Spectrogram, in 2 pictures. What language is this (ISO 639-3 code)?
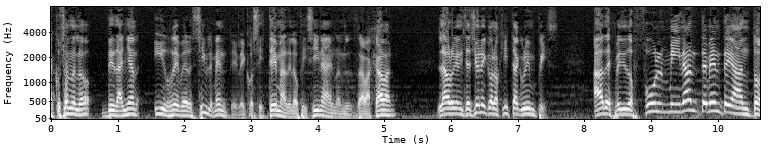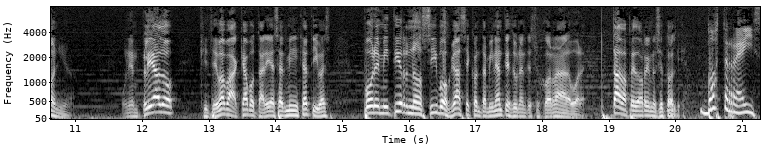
spa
